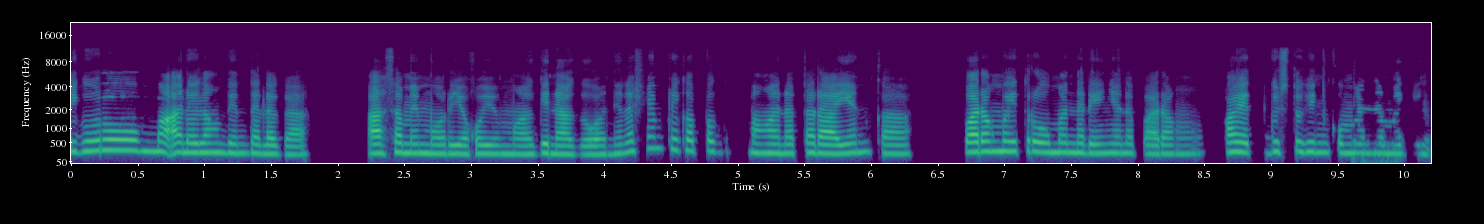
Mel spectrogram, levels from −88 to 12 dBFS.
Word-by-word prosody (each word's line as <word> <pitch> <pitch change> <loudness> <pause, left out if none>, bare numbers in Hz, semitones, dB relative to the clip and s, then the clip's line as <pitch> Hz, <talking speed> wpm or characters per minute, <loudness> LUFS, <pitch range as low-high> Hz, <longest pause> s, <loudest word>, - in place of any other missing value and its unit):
siguro 290 +2 +3
maano 265 -2 +4
lang 240 0 +1
din 230 -1 -2
talaga, 210 -2 -1 0.4
ah, 230 0 +6
sa 250 - +2
memorya 220 -2 0
ko 215 - -2
'yung 210 0 -1
mga 205 0 -1
ginagawa 205 -1 0
nila. 225 +6 -3
Siyempre, 345 -2 -6
kapag 275 -3 -3 0.2
mga 230 -1 0
natarayan 230 +1 +2
ka, 215 -1 -4 0.4
parang 265 +1 +7
may 265 0 +2
trauma 250 -2 +1
na 240 0 0
rin 230 0 -1
'yan, 230 0 -3
na 225 - -10
parang 215 +1 -3 0.2
kahit 250 -1 +3
gustuhin 255 -1 -3
ko 235 - -5
man 230 0 -3
na 225 - -5
maging 215 -1 -7
230 Hz, 190 wpm, -23 LUFS, 215-255 Hz, 0.4 s, parang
